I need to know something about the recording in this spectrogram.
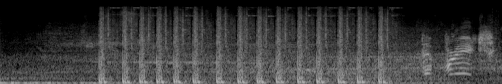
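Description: A rifle fires a rapid series of shots.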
